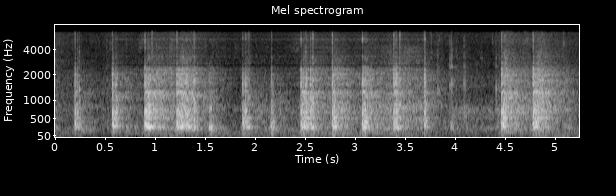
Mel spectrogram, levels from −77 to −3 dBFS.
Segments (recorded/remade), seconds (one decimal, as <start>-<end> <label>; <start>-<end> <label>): 0.0-0.6 recorded; 0.6-3.7 remade; 3.7-5.2 recorded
